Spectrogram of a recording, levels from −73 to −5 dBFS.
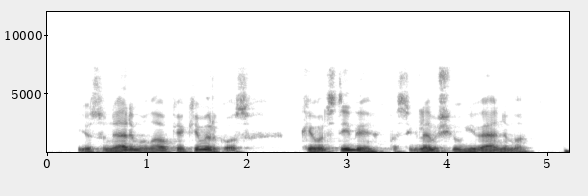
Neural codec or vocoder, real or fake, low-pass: none; real; 7.2 kHz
